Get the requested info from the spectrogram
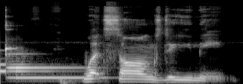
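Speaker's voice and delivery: ordinary delivery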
